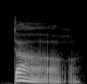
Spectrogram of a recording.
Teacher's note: Final D not pronounced.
